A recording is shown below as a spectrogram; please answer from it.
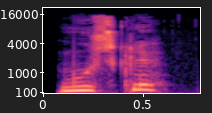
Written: muskle

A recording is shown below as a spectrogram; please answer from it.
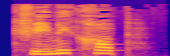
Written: kvindekrop

